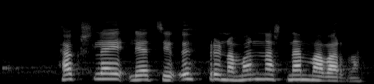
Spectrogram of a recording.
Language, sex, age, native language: Icelandic, female, 40-49, Icelandic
